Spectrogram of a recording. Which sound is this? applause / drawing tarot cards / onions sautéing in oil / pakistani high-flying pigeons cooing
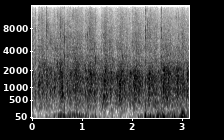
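applause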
